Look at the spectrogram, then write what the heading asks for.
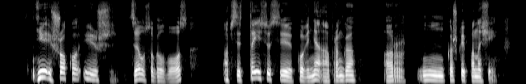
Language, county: Lithuanian, Alytus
